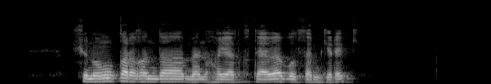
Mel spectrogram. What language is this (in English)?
Uyghur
